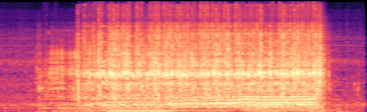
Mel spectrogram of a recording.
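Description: A sewing machine stitches a seam on a fabric face mask. It runs loud and close in one steady, fast mechanical whir lasting a few seconds, then stops abruptly, with no talking.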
